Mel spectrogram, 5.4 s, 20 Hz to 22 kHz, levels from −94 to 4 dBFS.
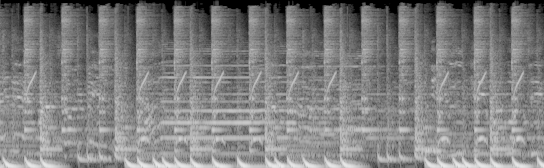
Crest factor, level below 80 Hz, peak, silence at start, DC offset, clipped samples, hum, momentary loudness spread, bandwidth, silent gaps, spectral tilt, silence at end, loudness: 10 dB; -16 dBFS; 0 dBFS; 0 s; under 0.1%; under 0.1%; none; 6 LU; over 20 kHz; none; -4 dB/octave; 0 s; -11 LUFS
